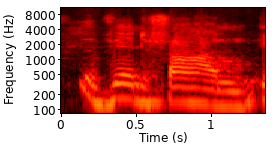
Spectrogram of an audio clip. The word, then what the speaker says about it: vidphone: So there are signs that said vidphone, if you pronounce it how it's spelled, because there's no E.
